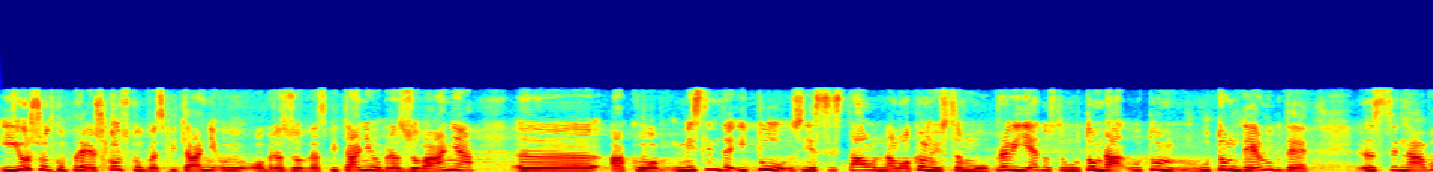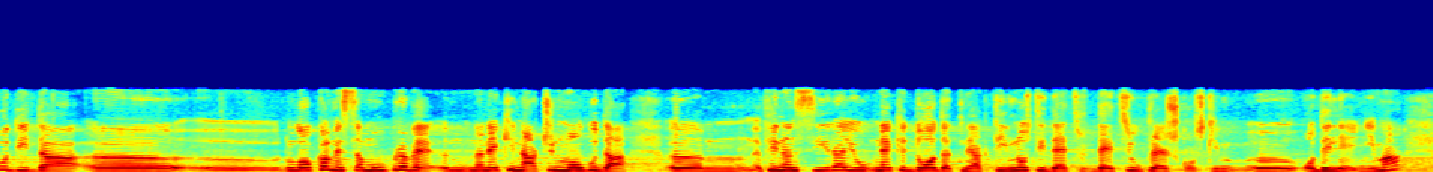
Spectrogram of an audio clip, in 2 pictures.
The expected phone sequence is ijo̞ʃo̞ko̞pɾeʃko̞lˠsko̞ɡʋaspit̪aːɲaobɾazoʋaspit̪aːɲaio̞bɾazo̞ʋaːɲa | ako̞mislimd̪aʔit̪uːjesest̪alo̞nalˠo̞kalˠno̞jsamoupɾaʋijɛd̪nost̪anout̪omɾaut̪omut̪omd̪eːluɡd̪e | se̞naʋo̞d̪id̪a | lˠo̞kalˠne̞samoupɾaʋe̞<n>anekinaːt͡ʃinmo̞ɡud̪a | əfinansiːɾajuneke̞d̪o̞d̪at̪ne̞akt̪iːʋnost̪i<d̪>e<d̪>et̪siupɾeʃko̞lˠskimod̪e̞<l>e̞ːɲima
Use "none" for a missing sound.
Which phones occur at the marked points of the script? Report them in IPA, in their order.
n, d̪, d̪, ʎ

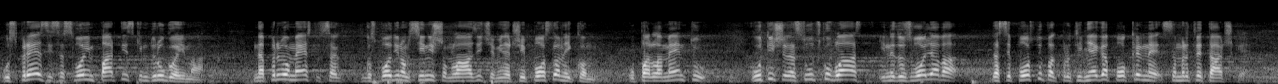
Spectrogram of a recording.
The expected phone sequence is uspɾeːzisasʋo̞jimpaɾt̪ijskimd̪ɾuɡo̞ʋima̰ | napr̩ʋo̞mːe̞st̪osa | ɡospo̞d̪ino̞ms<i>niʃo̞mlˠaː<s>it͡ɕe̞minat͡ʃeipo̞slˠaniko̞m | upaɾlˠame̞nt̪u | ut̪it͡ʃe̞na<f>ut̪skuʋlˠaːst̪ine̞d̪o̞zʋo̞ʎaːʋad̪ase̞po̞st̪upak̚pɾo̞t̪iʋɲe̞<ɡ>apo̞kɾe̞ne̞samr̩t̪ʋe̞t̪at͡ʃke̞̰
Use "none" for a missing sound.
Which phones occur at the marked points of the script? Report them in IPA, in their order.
i, z, s, ɡ

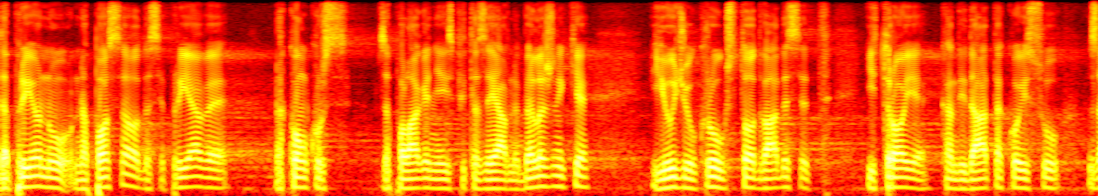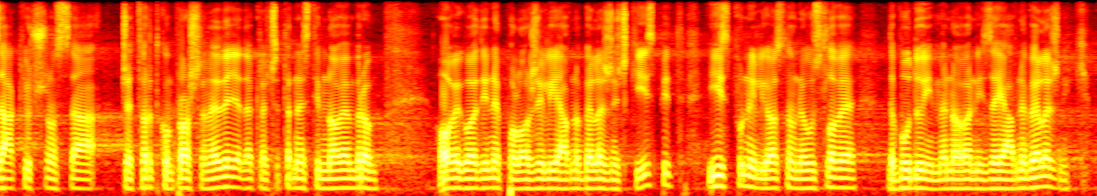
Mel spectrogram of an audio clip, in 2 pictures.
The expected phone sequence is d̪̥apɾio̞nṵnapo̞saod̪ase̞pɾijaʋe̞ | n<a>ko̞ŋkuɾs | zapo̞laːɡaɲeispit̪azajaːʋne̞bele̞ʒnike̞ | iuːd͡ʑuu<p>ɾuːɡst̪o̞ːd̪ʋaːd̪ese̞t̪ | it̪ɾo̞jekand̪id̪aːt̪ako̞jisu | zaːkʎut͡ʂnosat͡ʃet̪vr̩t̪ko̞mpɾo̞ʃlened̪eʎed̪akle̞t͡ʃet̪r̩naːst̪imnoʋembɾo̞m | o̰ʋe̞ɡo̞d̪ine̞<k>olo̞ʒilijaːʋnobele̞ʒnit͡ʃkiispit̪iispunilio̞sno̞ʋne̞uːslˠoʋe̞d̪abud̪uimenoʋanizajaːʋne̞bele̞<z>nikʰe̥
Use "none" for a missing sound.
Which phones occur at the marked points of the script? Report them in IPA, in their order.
a, k, p, ʒ

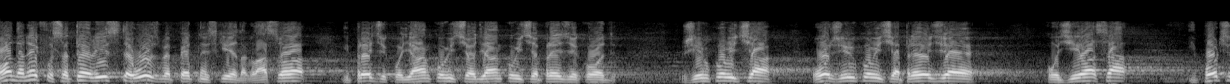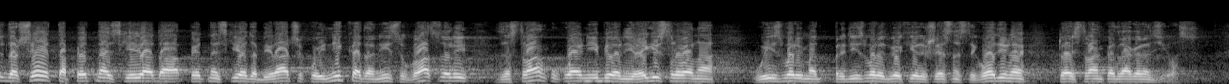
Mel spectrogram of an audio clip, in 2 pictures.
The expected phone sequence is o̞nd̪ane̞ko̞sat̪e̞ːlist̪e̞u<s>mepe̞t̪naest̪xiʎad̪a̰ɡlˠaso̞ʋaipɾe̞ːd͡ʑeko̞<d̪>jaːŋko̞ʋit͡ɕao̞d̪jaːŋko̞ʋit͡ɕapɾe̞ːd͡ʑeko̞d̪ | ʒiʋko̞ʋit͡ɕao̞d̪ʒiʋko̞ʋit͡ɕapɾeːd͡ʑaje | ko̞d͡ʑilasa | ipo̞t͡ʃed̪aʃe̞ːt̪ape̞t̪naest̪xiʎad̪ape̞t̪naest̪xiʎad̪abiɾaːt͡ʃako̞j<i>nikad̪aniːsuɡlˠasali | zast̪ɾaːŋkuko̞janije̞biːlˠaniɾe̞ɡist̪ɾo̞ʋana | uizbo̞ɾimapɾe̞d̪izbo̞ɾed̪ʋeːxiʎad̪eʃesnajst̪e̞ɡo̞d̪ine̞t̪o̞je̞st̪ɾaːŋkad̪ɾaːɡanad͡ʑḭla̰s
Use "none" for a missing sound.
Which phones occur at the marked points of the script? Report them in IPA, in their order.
z, d̪, i

